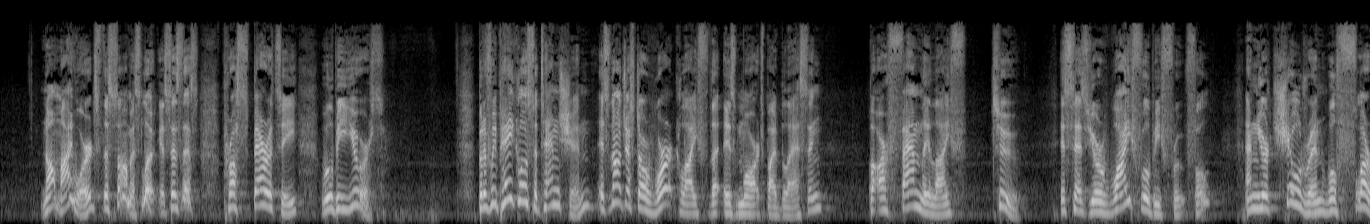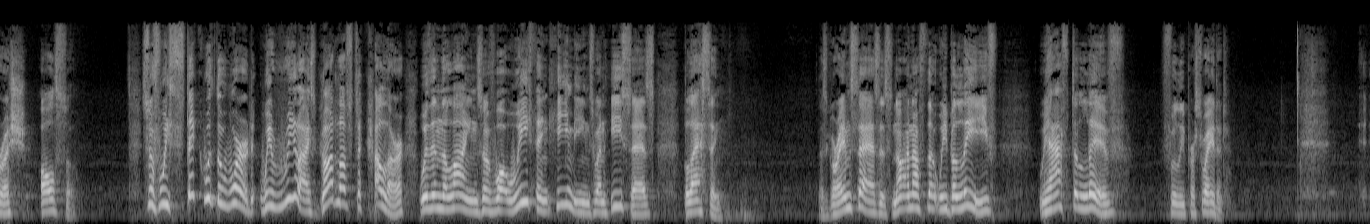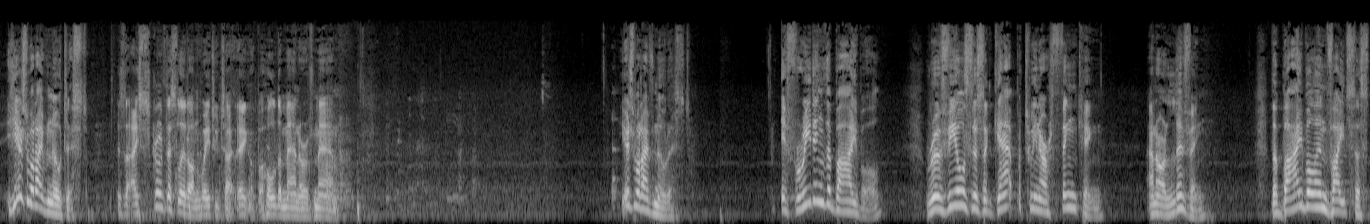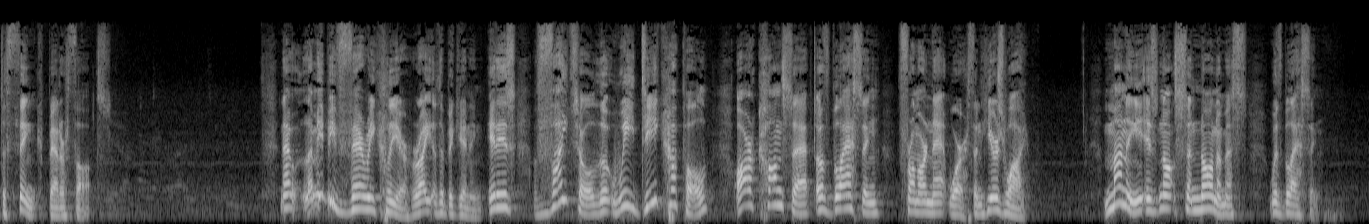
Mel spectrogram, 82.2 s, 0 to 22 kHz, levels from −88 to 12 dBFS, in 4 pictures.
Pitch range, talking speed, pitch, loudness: 130-210 Hz, 125 wpm, 165 Hz, -16 LUFS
